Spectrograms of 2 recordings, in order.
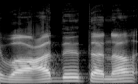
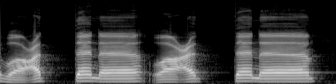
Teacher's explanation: عین کو تا کے ساتھ ملانا ہے، اور دال کو اس میں آپ نہیں پڑھیں گے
